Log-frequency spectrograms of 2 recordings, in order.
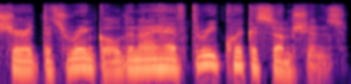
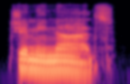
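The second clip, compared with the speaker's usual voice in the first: plain reading voice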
